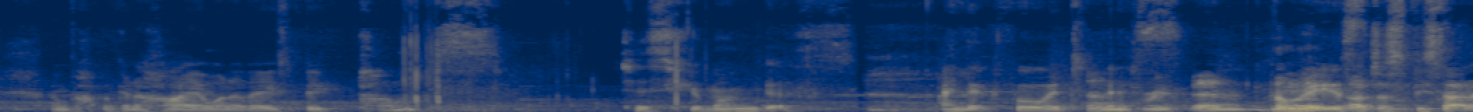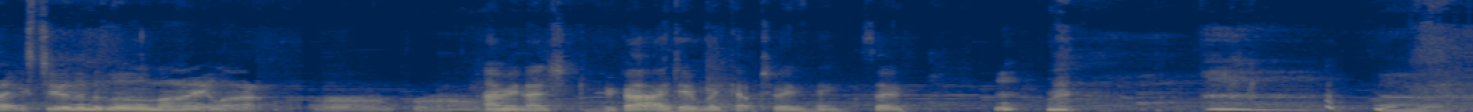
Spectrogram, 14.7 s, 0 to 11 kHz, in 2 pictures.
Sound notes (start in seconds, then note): 8.9 grumbling; 12.3 everyone laughs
